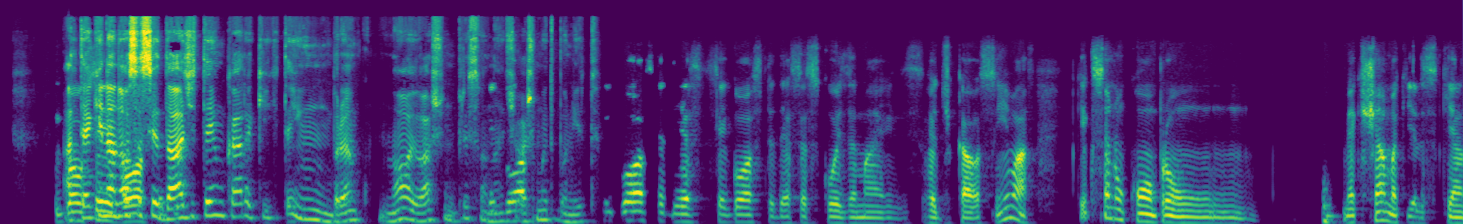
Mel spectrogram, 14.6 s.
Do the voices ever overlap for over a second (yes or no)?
yes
